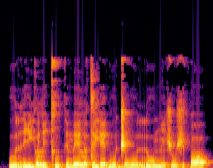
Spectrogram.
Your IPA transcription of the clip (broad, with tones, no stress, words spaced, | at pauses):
uː˦riː˨jʊ˨li˨ kʼuː˦kɪ˨meː˨ lʊ˨tɪ˦jeː˦ɓuː˨ d͡ʒʊ˨βuː˨ ruː˦mĩ˨ ʃuː˨ʃɪ˨k͡pɔ˦˨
